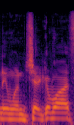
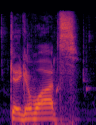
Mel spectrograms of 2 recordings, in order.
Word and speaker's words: gigawatts: Because he said 1.21 gigawatts all the time. But it's pronounced gigawatts.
